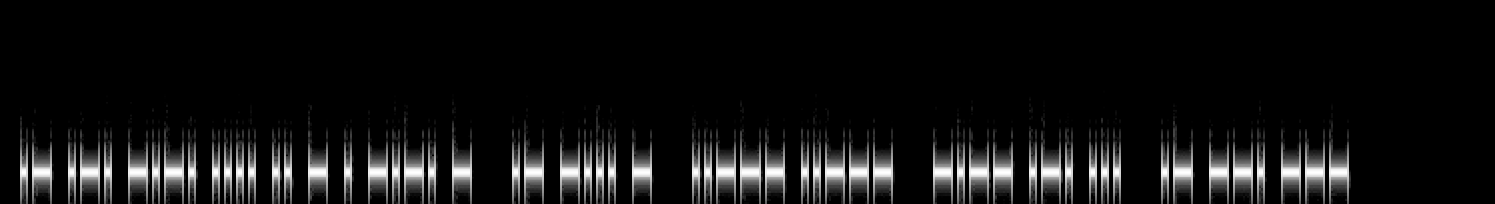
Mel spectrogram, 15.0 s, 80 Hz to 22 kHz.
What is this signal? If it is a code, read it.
Morse code, heard as a keyed tone, about 20 wpm, 700 Hz. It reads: ARCHITECT ABT 22 YRS AGO
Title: Practice QSO - Exchange 3 - More Info - 20wpm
